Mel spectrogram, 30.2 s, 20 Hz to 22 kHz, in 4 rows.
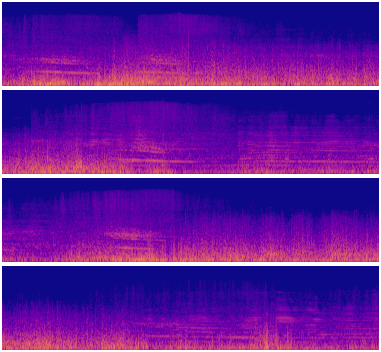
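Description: Electric brushless motor and propeller of a HobbyKing Moray mini pylon racer running on a 4-cell LiPo, a high whine that swells and fades as it makes fast passes. Several times the pitch drops as the plane flies past, loudest near the start and around the middle.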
